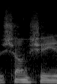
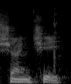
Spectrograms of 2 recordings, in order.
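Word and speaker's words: Shang-Chi: also love saying shanghai i always thought it was pronounced shang chi but uh kevin feige pronounced it shang shi so i'm rocking with that um i'm really excited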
